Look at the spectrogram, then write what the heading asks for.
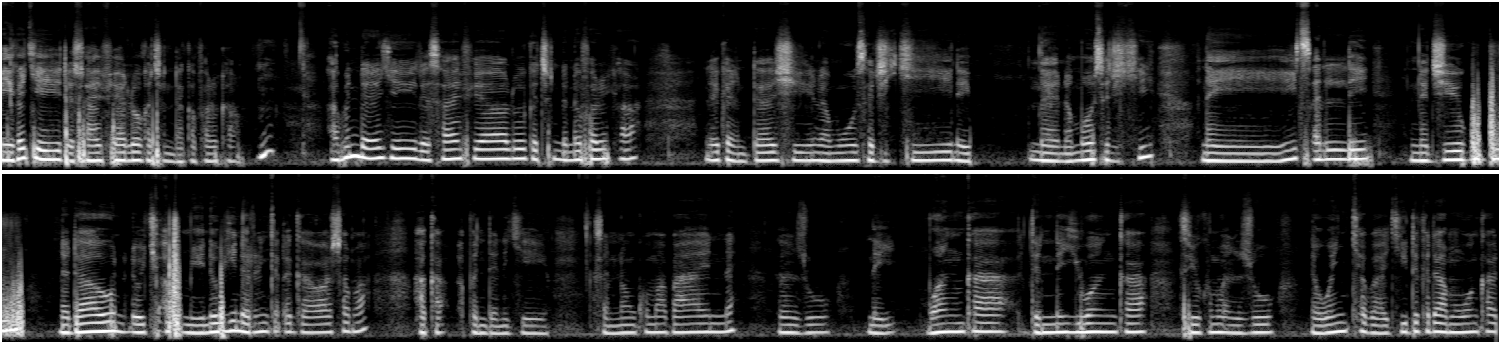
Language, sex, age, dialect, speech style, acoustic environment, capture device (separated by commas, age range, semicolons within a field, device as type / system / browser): Hausa, male, 18-24, Nigeria - Kano, happy, silence; nature, mobile / Linux / Chrome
